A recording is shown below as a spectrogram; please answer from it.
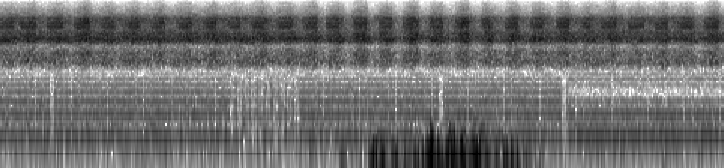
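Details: Shrill pulsing crickets at a Korčula bay, beating just over twice a second. A steady tonal mechanical hum runs beneath, and a brief low rumbling burst comes midway through.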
